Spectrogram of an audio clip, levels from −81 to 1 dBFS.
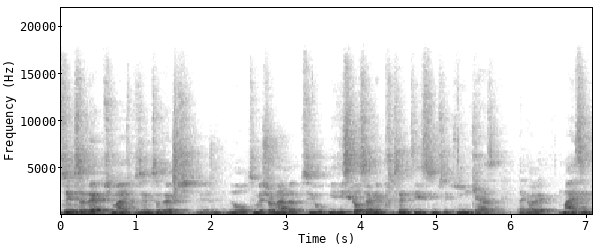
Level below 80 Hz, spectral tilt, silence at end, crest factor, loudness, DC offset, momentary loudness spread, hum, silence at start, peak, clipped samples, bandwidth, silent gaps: -52 dBFS; -6 dB/octave; 0 s; 16 dB; -25 LUFS; 0.2%; 10 LU; none; 0 s; -8 dBFS; under 0.1%; 16.5 kHz; none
